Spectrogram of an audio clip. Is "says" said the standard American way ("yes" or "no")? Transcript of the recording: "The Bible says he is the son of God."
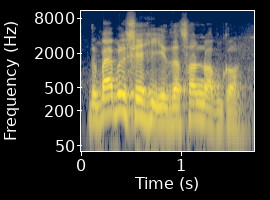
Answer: no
